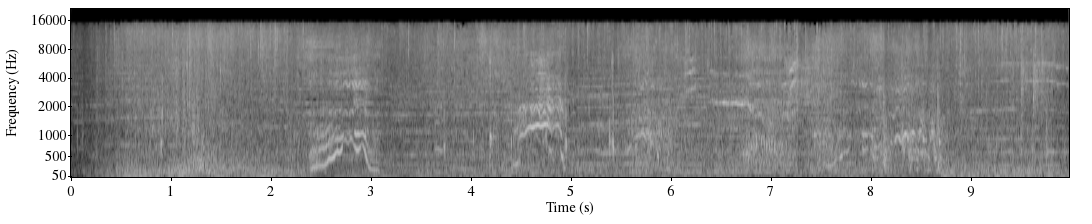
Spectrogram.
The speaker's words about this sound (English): All the horses are restless. Ginger and Beauty's heads are together. The hayloft and the stables are ablaze. The horses are tethered in their stalls.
